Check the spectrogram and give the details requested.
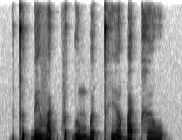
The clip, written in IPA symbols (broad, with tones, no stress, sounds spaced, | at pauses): t̪ ɨ˨˩ t̚ ɗ e˧ v a˨˩ k̚ f ə˨˩ t̚ v ɨ̰˧˨ m ɓ ə˨˩ t̚ t̪ʰ ḭ˧˥ ə̯ ɓ a˨˩ t̚ x ə˧ w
